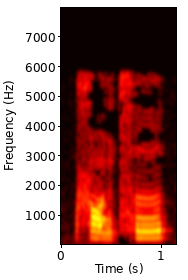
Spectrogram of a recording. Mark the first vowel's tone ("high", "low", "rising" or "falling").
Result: low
